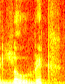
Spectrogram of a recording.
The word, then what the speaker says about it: lorig: Although the word rik, when we say lo-rik, generally in other texts it's spelled slightly differently, and it just talks about knowing, awareness and knowing.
